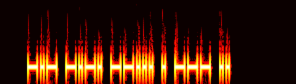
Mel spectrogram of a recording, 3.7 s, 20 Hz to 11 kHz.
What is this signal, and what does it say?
Morse code, heard as a keyed tone, about 30 wpm, 700 Hz. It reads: KC7EOI
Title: USA Call Signs - 6 Characters - Repeated 2x - 30wpm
